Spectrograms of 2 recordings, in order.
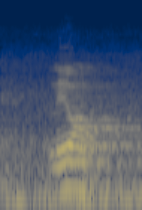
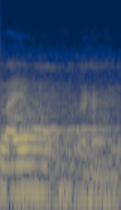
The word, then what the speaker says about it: Lyon: dia tempuh di Lon tulisannya juga l o toh bacanya Leon di Prancis saya kemarin salah bacanya Saya kira bacanya layong kalau layong berarti orang Inggris baca k ya kalau orang Prancis asli Lon ba di Lyon s2-nya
